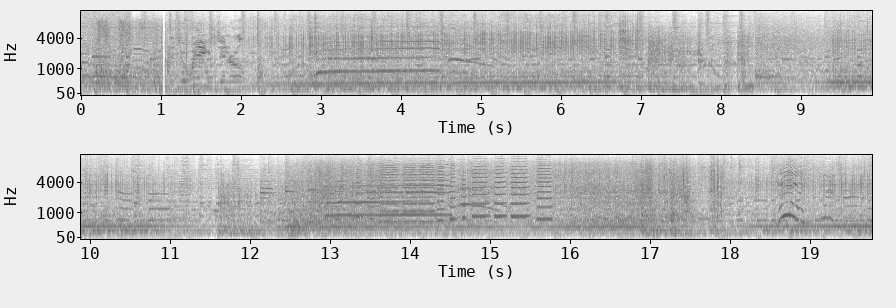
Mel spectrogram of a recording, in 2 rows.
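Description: The General Lee, a 1969 Dodge Charger, with its V8 engine revving and running hard through a series of jumps. The engine is mixed with background music, and the sound breaks twice where one jump clip cuts to the next.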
